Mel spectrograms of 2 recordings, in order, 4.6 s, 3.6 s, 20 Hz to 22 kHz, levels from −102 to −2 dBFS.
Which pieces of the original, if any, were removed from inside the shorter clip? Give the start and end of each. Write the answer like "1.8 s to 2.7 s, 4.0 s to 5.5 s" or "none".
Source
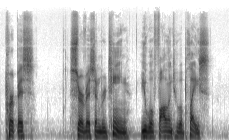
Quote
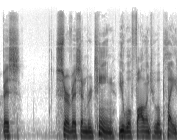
2.6 s to 2.7 s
